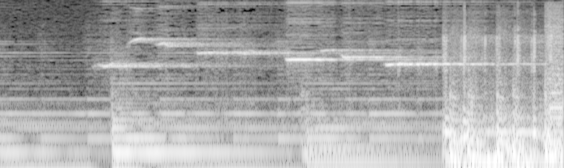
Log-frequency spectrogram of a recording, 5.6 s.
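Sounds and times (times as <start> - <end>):
rhythmic melodic whistling in a song: 0.9 - 5.5.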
